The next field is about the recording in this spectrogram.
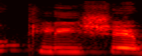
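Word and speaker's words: cliché: कैसे बोलते हैं इसको, क्लीशे बोलते हैं। क्या बोलते हैं इस वर्ड को, क्लीशे।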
